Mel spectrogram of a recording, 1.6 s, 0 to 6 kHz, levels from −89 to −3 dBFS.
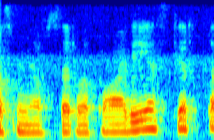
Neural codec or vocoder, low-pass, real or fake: none; 5.4 kHz; real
